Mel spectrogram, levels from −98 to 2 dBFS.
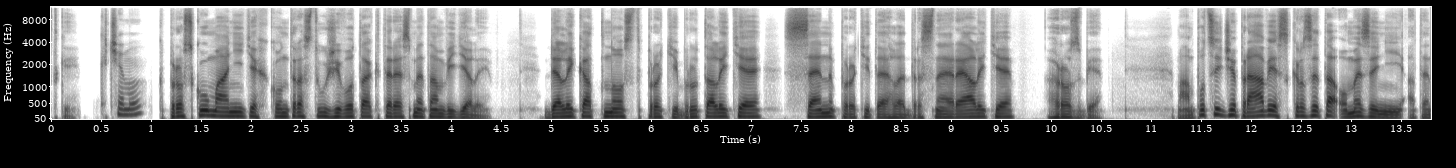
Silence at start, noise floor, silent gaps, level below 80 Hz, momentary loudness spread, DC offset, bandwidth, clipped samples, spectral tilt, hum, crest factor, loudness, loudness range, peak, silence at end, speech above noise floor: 0.05 s; -55 dBFS; 1.03-1.08 s; -38 dBFS; 11 LU; under 0.1%; 12 kHz; under 0.1%; -6 dB/octave; none; 16 dB; -19 LUFS; 3 LU; -4 dBFS; 0 s; 37 dB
